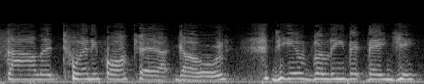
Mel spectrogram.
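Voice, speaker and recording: An actress playing a proud, quick-witted country fiddler woman with a folksy Southern American drawl in an old-time radio drama. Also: on the high side, fairly even intonation, lightly acted. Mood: playful, sassy. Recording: muffled, noisy old radio recording.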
